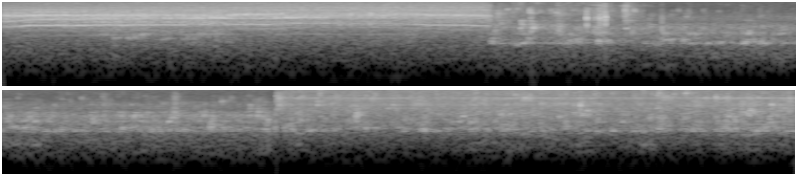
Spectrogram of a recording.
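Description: Compressed air from an air hose hissing and whistling as it is forced into an ATV's top radiator hose to push coolant out. About two and a half seconds in, this gives way to coolant pouring and splashing into a bucket under the radiator, with a steady tone over it.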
